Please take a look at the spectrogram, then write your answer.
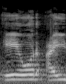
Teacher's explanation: दूसरे सूत्र में देखा हमने तालु ईचू यशानाम तालु, तो ई हो रहा था, इन दोनों से मिलके ए बनता है, तो इसीलिए जो कंठ तालु है उनसे ए और आई दोनों उच्चारित होते हैं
